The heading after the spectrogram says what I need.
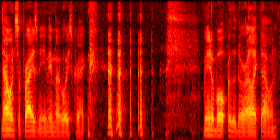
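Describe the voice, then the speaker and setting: Mellow low-voiced man hosting a coin stream. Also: fairly even intonation, normal speed, smooth. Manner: reads coin dates off in a quiet murmur, chatty asides; easygoing, laughs at his own dad jokes. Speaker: coin-hunting live-stream host. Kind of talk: casual live-stream commentary.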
